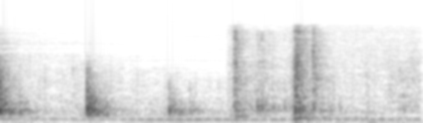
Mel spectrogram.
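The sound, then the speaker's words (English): A cabin door being opened, heard as a short run of moderately loud clicks and knocks from the latch and handle over a steady low hum, with no voices. “Open the door.”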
